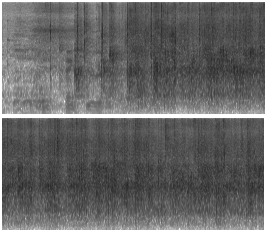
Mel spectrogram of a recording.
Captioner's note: applause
